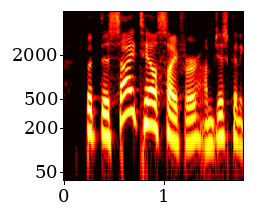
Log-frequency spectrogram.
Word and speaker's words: Scytale: what's up they would use something called the Sigh tale Cipher it's Cy T L E I am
